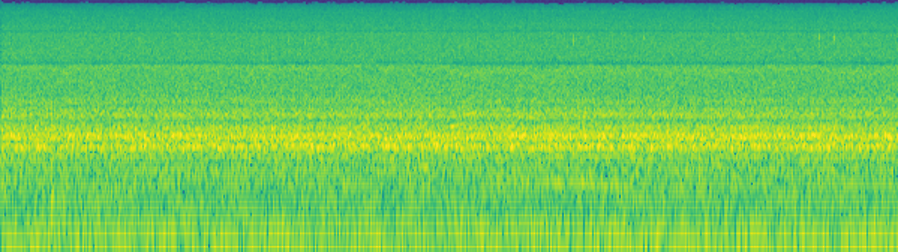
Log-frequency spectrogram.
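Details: Only a steady, even broadband hiss like electronic or wind noise runs throughout, with no animal calls.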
